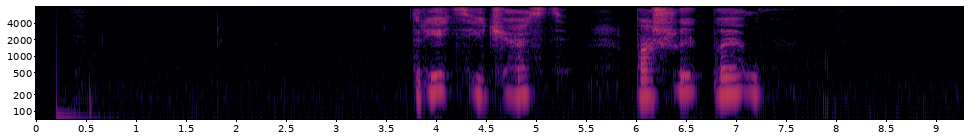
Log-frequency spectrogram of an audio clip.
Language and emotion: Russian, sad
